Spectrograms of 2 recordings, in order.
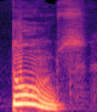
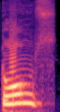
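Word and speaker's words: tombs: Study of ancient things like टूम्स, इसे दोस्तों B silent रहेगा, टूम्स, बरीड टाउन्स।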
